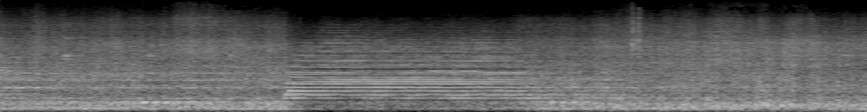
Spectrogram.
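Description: Freight train of covered hopper cars rolling past close by, a steady rumble and wheel noise. About three seconds in, a diesel locomotive's air horn sounds one multi-note chord for a little over two seconds.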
